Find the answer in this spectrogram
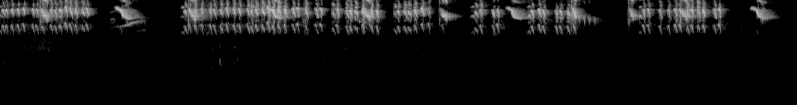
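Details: Japanese wagtail, a waterside bird that also visits residential areas and sings perched on antennas in warm weather; varied high twittering phrases, rapid buzzy trills and sharp slurred notes in bursts of one to two seconds separated by short pauses.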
